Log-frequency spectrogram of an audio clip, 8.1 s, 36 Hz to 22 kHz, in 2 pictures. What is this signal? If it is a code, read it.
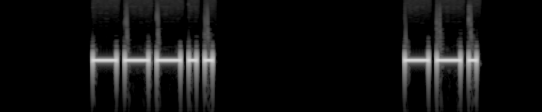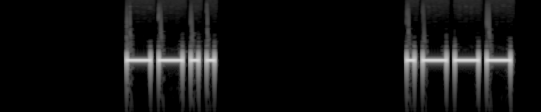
Morse code, heard as a keyed tone, about 20 wpm, spaced as for 5 wpm, 700 Hz. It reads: 8GZJ
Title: USA Call Signs - 5 Characters - 8x Character Spacing - 20wpm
